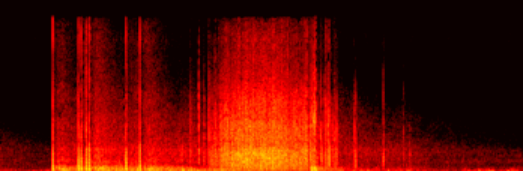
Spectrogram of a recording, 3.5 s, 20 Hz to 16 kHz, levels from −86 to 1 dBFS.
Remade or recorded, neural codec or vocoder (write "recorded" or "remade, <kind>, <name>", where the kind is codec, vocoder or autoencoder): remade, vocoder, BigVGAN v2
